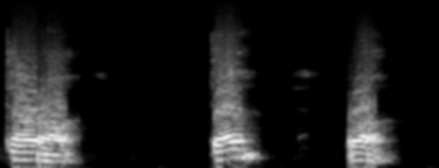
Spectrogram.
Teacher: التاء مرققة، الراء مفخمة. بقول تاء مش بقول طاء، ما نقولش ألم ترى، لا خطأ، التاء مرققة.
